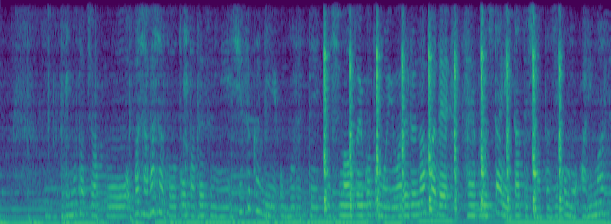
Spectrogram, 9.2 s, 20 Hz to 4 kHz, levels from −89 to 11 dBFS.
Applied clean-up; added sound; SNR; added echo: none; Clock; -1 dB; reverberation time 0.6 s.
